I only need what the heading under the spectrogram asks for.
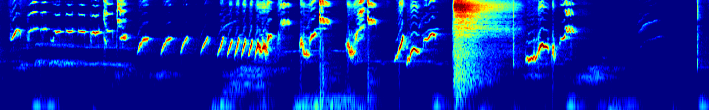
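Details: Unusual song of a White-rumped shama from Medan: rapid series of short rising whistles, then varied looping whistled phrases and chirps, a brief loud broadband rush midway, then a few more notes before fading to quiet.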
